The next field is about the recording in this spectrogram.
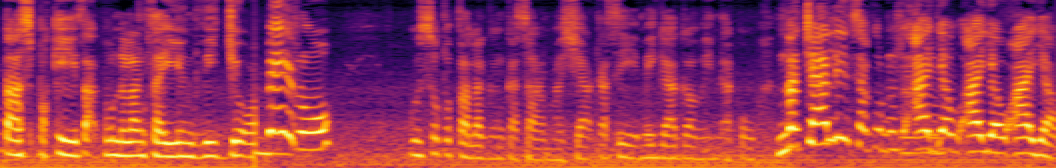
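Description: Animated female voice with big swings in loudness amid noticeable background noise. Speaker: vlogger. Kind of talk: casual vlog chat. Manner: animated, laughing often.

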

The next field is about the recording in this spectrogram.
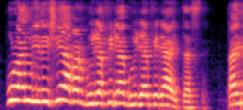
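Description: With audible room echo, a woman speaks in a high voice with lively intonation. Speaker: vlogger. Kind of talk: vlog narration; casual family chat.

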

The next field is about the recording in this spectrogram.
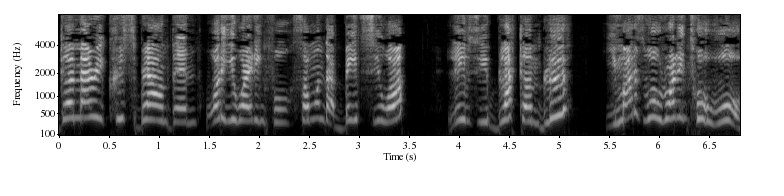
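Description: A woman's raised, projected voice with a bright, sharp tone and ordinary pitch variation, dry with no echo, over a quiet background. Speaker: social media creator. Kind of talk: casual vlog rant. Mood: sassy, exasperated. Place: car. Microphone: phone near.

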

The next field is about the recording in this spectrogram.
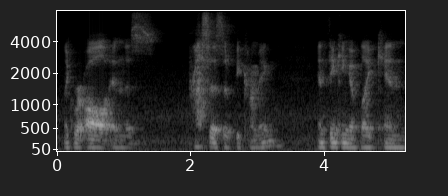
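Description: Audible room echo around a man's very slow speech. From South Louisiana (Lafayette). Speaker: painter. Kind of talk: artist interview monologue. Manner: reflective, with frequent filler words.

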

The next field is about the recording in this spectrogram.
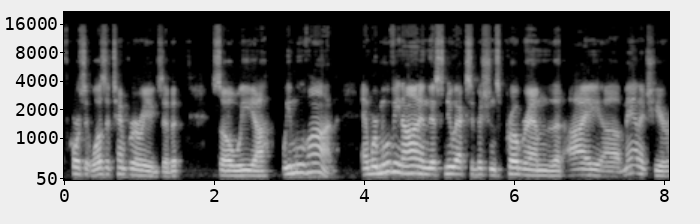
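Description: Lively intonation from a man at a moderate pace, with big swings in loudness. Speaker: presenter. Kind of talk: presentation to live stream viewers. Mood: enthusiastic, upbeat. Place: hall. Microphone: phone near.

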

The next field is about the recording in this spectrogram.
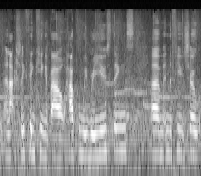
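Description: Over clear music in the background, a woman speaks at a fairly quick pace with fairly even intonation, the sound dry with no echo. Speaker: factory operations manager. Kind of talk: interview answer. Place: hall. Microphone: lapel.

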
